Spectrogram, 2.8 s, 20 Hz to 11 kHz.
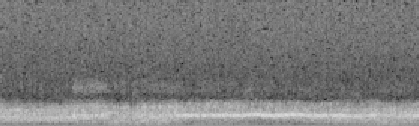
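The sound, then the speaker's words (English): A car engine roars loudly and steadily at full throttle, a dense, continuous drone whose pitch creeps slightly upward as it accelerates, with no voices over it. “Shell mileage experts will tell you that when you accelerate with a wide-open throttle, your car may be getting only 5 miles per gallon.”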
